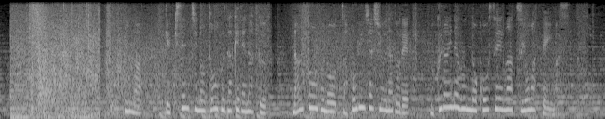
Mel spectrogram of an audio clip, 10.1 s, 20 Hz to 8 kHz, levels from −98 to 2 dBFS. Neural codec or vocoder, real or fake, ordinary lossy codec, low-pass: none; real; none; 7.2 kHz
